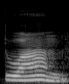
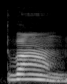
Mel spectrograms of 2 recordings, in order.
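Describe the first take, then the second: No difference in how they are said.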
